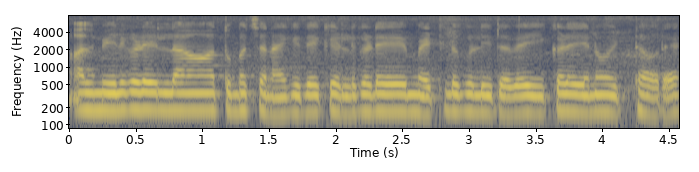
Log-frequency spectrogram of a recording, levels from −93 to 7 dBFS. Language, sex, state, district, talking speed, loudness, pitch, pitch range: Kannada, female, Karnataka, Belgaum, 145 wpm, -14 LUFS, 170 Hz, 160-180 Hz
